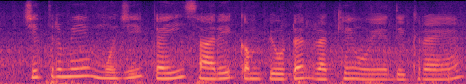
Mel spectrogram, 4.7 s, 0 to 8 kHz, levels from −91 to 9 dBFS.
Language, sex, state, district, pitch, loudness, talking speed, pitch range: Hindi, female, Madhya Pradesh, Katni, 200 Hz, -17 LUFS, 130 wpm, 185-240 Hz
